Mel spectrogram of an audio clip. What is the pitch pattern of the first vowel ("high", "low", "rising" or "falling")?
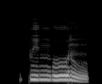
high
